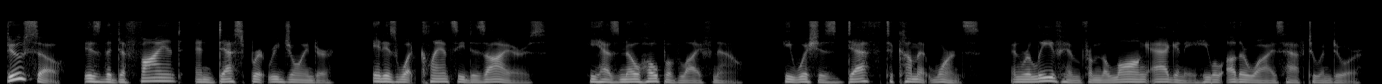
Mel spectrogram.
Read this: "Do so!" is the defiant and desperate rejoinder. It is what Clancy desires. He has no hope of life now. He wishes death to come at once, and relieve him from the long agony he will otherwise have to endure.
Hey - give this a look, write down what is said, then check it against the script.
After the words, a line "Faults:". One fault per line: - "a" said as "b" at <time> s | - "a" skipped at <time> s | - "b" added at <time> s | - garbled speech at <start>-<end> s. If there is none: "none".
"Do so!" is the defiant and desperate rejoinder. It is what Clancy desires. He has no hope of life now. He wishes death to come at once, and relieve him from the long agony he will otherwise have to endure.
Faults:
none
